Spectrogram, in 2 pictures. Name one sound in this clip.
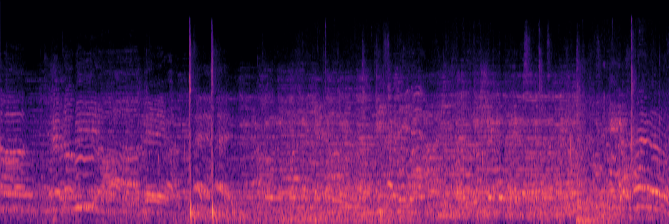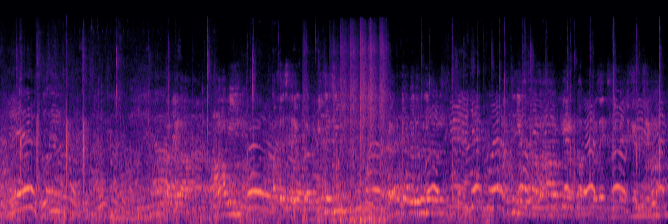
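Many men talk and call out outdoors, some close by and some across an open field.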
